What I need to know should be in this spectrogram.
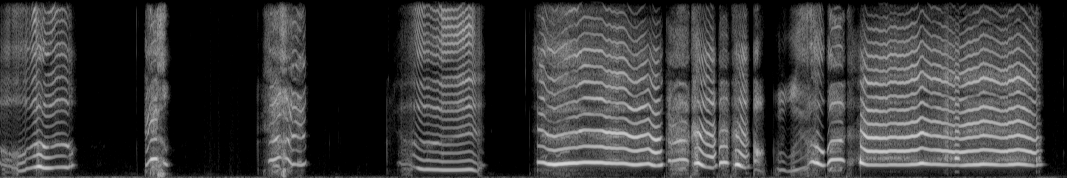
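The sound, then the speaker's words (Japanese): A female character's voice cries and wails: short high-pitched sobbing squeaks and whimpers at first, then longer, wavering, shrill wails. “あらら、泣き出しちゃったよ分身の方。”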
